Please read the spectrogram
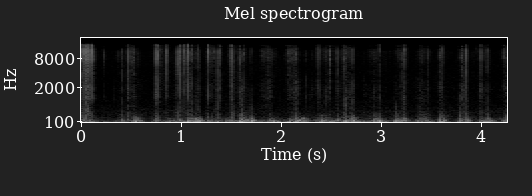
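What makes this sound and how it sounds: Long nails scratch rapidly along the grooves of a solid, ribbed, beehive-shaped beeswax candle, first standing on a table and then held. The result is a quick, dense stream of short, dry scratches with a low, soft thumping body and bright, crackly bursts on top.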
